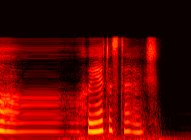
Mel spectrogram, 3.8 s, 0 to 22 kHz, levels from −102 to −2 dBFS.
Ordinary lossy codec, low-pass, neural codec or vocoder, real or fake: none; 7.2 kHz; codec, 16 kHz, about 1 kbps, DyCAST, with the encoder's durations; fake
